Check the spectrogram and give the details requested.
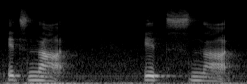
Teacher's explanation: the s in its links to the n sound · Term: linking and blending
